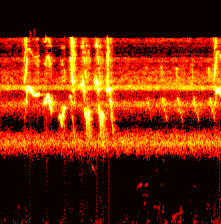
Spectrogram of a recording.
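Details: Oriental magpie-robin, natural bird, in fighting song: a rapid phrase of about eight bright, piercing whistled notes and sweeping slurs, followed by quiet and a final short note.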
